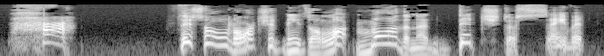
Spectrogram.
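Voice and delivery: high, grating goblin voice. Acted. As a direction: sneer it like a goblin soldier. Goblin scoffs.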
